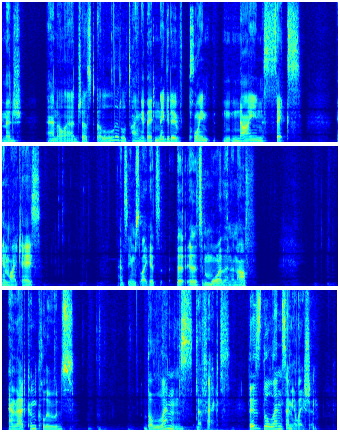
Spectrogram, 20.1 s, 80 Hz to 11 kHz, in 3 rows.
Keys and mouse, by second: 8.2 m, 8.5 m, 8.9 m, 9.2 m, 12.8 middle click, 13.6 click, 15.3 ctrl+j, 15.8 F2, 18.3 click, 18.7 click, 19.0 click.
